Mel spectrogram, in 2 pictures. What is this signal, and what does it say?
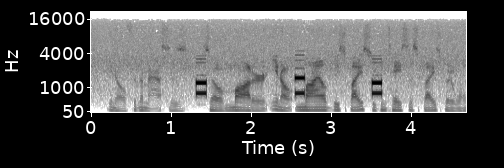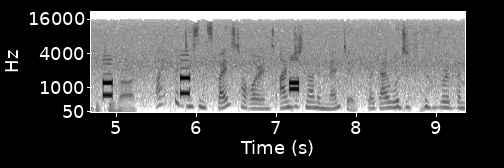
DTMF, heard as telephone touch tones, dialled by hand, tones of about 120 ms, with speech in English. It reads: 4 6 4 1 6 *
